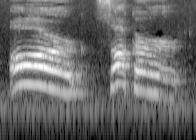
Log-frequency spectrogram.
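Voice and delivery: very loud pirate roar; captain kicking the ball, roaring; yelled pirate cry. A narrator's reading. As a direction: bellow it as he kicks.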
